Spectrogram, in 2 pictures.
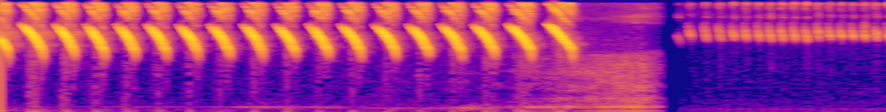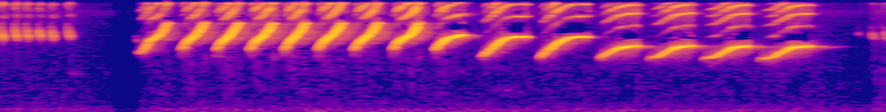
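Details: Tutor song from a canary in lively 'ngerol' style for young canaries: a fast tour of sharp falling whistles, a softer buzzing trill, then rising and upslurred whistled notes.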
